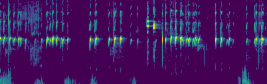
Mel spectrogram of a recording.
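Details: Female European goldfinch calling, a call used to excite a caged male into singing: high, sharp twittering chirps in quick, uneven bursts with short pauses, and occasional soft low knocks.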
